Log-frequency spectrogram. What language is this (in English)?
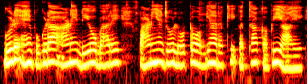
Sindhi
